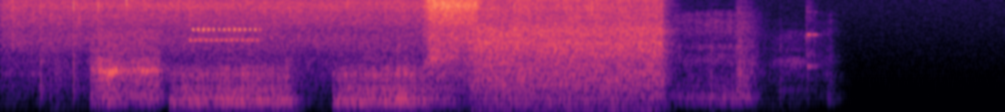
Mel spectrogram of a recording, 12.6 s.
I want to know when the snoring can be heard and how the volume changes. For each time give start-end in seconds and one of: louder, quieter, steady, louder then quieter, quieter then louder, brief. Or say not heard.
1.1-10.4 quieter.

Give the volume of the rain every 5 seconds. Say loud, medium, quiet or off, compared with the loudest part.
quiet, loud, off.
